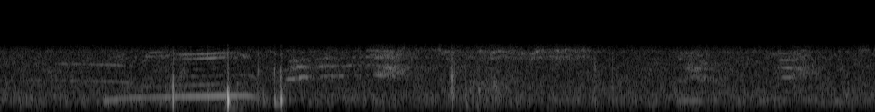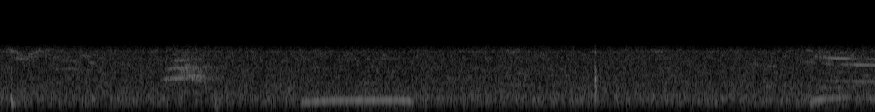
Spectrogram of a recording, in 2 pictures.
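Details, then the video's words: Domestic cats crying: several drawn-out meows, one rising then level near the start and another around six seconds, with scattered clicks and soft knocks in a quiet room. "cats crying"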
